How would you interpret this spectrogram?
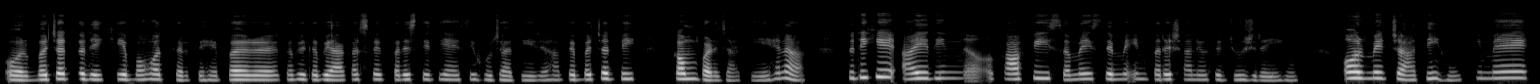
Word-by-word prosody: और 200 Hz, -1 st, +5 dB
बचत 240 Hz, +3 st, +6 dB
तो 250 Hz, -, +7 dB
देखिए 230 Hz, 0 st, +2 dB
बहुत 225 Hz, +1 st, -2 dB
करते 200 Hz, 0 st, -7 dB
हैं, 200 Hz, 0 st, -7 dB
पर 210 Hz, 0 st, +3 dB
कभी-कभी 220 Hz, -1 st, 0 dB
आकस्मिक 225 Hz, +3 st, -3 dB
परिस्थितियाँ 225 Hz, 0 st, -3 dB
ऐसी 215 Hz, +2 st, -10 dB
हो 210 Hz, -, -5 dB
जाती 200 Hz, -1 st, -7 dB
है 195 Hz, -, -9 dB
जहाँ 205 Hz, +2 st, -11 dB
पे 220 Hz, -, +1 dB
बचत 230 Hz, +3 st, +2 dB
भी 255 Hz, 0 st, -1 dB, 0.4 s
कम 255 Hz, 0 st, +6 dB
पड़ 200 Hz, -4 st, +4 dB
जाती 190 Hz, 0 st, -14 dB
है। 195 Hz, -, -7 dB
है 265 Hz, -, -5 dB
ना? 235 Hz, -9 st, -1 dB, 0.4 s
तो 290 Hz, -, -1 dB
देखिए 320 Hz, +3 st, +4 dB
आए 270 Hz, +3 st, +5 dB
दिन 285 Hz, +1 st, -8 dB
अ, -, -, -12 dB
काफ़ी 255 Hz, +3 st, +1 dB
समय 245 Hz, +1 st, -3 dB
से 250 Hz, -1 st, +1 dB
मैं 240 Hz, +1 st, -8 dB
इन 250 Hz, +1 st, -11 dB
परेशानियों 225 Hz, -1 st, -4 dB
से 220 Hz, 0 st, -7 dB
जूझ 215 Hz, -2 st, -8 dB
रही 185 Hz, -1 st, -9 dB
हूँ। 190 Hz, -1 st, -14 dB, 0.5 s
और 290 Hz, 0 st, +10 dB
मैं 285 Hz, 0 st, +2 dB
चाहती 240 Hz, +2 st, -1 dB
हूँ 200 Hz, -5 st, -12 dB
कि 285 Hz, -, -12 dB
मैं 295 Hz, +1 st, 0 dB
225 Hz, 180 wpm, -24 LUFS, 210-255 Hz, 0.5 s, और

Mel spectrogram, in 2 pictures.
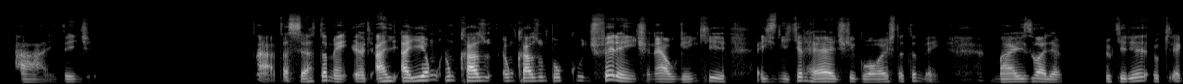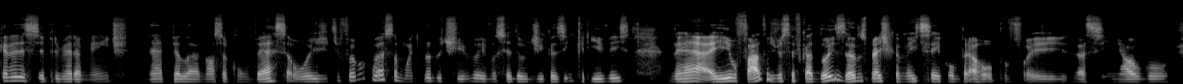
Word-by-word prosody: Ah, 115 Hz, -1 st, -4 dB
entendi. 125 Hz, -, -10 dB, 1.6 s
Ah, -, -, +1 dB
está -, -, -5 dB
certo -, -, +2 dB
também, 140 Hz, -9 st, +2 dB, 0.3 s
aí 160 Hz, +3 st, +7 dB
aí 155 Hz, +4 st, +8 dB
é -, -, +9 dB
um 215 Hz, -, -11 dB
é -, -, -4 dB
um 190 Hz, -, -7 dB
caso 170 Hz, 0 st, +8 dB
é -, -, -2 dB
um 165 Hz, -, -7 dB
caso 160 Hz, +1 st, +5 dB
um -, -, -17 dB
pouco 165 Hz, +2 st, -9 dB
diferente, 155 Hz, -7 st, +3 dB
né, 130 Hz, -, +2 dB
alguém 125 Hz, +1 st, -1 dB
que 150 Hz, -4 st, -4 dB, 0.3 s
sneaker 130 Hz, +6 st, -3 dB
head 135 Hz, -2 st, +4 dB
e -, -, -8 dB
que 145 Hz, -, -5 dB
gosta 125 Hz, 0 st, -3 dB
também, -, -, -12 dB, 0.5 s
Mas 130 Hz, +2 st, -1 dB
olha, 125 Hz, -5 st, +1 dB, 0.4 s
eu 135 Hz, -, -8 dB
queria 150 Hz, +5 st, -2 dB
eu 140 Hz, -, -7 dB
queria -, -, -6 dB
agradecer 165 Hz, -4 st, -2 dB
primeiramente, 125 Hz, -1 st, -8 dB, 0.2 s
né, 130 Hz, -, -6 dB
pela 125 Hz, 0 st, -5 dB
nossa 120 Hz, +2 st, -6 dB
conversa 125 Hz, +4 st, -2 dB
hoje 130 Hz, +2 st, -8 dB
que 170 Hz, -, -12 dB
foi 175 Hz, +1 st, -8 dB
uma 250 Hz, -, -21 dB
conversa 215 Hz, -1 st, -3 dB
muito 135 Hz, -2 st, -19 dB
produtiva 145 Hz, -2 st, -6 dB
e -, -, -8 dB
você 130 Hz, +1 st, -4 dB
deu 125 Hz, -1 st, -7 dB
dicas 130 Hz, +1 st, -5 dB
incríveis, 145 Hz, 0 st, -7 dB, 0.4 s
né, 135 Hz, +4 st, +3 dB
aí 135 Hz, +4 st, +6 dB
o 150 Hz, -, -4 dB
fato -, -, +6 dB
de -, -, -8 dB
você -, -, -1 dB
ficar -, -, +2 dB
2 -, -, +1 dB
anos 150 Hz, +5 st, +2 dB
praticamente 140 Hz, -1 st, 0 dB
sem 135 Hz, -2 st, +1 dB
comprar 135 Hz, -2 st, -2 dB
roupa -, -, -7 dB
foi, 125 Hz, 0 st, -7 dB
assim, 125 Hz, -1 st, -4 dB
algo 125 Hz, +1 st, -4 dB
135 Hz, 170 wpm, -27 LUFS, 125-155 Hz, 1.6 s, é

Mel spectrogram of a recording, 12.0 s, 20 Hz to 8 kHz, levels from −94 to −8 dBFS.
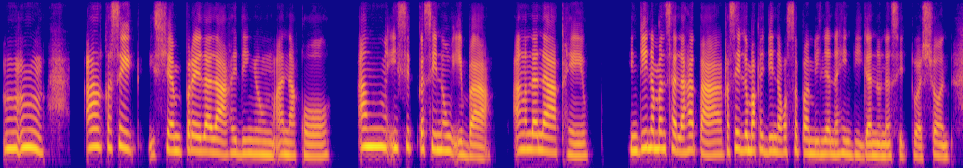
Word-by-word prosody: Mm. 265 Hz, -2 st, +2 dB, 0.5 s
Ah, 295 Hz, +1 st, +4 dB
kasi 275 Hz, -3 st, 0 dB, 0.2 s
siyempre 230 Hz, +5 st, 0 dB
lalaki 200 Hz, -3 st, +3 dB
din 195 Hz, 0 st, -4 dB
yung 185 Hz, -1 st, -2 dB
anak 185 Hz, -1 st, -2 dB
ko, 165 Hz, +1 st, -4 dB, 0.3 s
ang 300 Hz, 0 st, +6 dB
isip 275 Hz, -1 st, -3 dB
kasi 255 Hz, +1 st, -1 dB
nung 240 Hz, -1 st, +1 dB
iba 165 Hz, -5 st, +1 dB, 0.3 s
ang 250 Hz, +2 st, 0 dB
lalaki 210 Hz, -8 st, +2 dB, 0.6 s
hindi 235 Hz, +3 st, +3 dB
naman 265 Hz, -1 st, +4 dB
sa 255 Hz, -1 st, 0 dB
lahat 230 Hz, +2 st, +1 dB
ha, 180 Hz, +1 st, +3 dB
kasi 225 Hz, +6 st, -1 dB
lumaki 235 Hz, 0 st, +1 dB
din 225 Hz, 0 st, -1 dB
ako 210 Hz, -, -2 dB
sa 235 Hz, +1 st, -6 dB
pamilya 195 Hz, -2 st, -1 dB
na 180 Hz, -, -3 dB
hindi 185 Hz, -2 st, -5 dB
gano'n 170 Hz, -1 st, 0 dB
ang 165 Hz, -, -7 dB
sitwasyon. 165 Hz, -1 st, -6 dB
215 Hz, 160 wpm, -22 LUFS, 180-250 Hz, 0.6 s, ang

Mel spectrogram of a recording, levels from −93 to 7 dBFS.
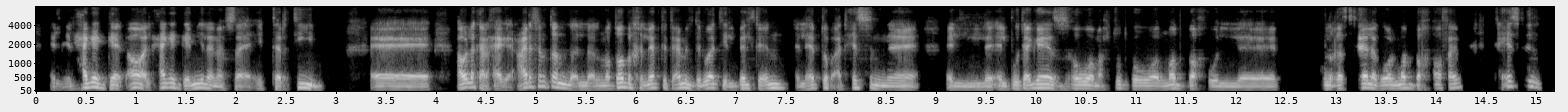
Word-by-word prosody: ال 90 Hz, -, -11 dB
الحاجة 140 Hz, -, +4 dB
الج 120 Hz, -5 st, +2 dB
آه، 145 Hz, +1 st, +5 dB
الحاجة 150 Hz, +1 st, +1 dB
الجميلة 125 Hz, +1 st, +1 dB
نفْسها 95 Hz, -2 st, -2 dB
الترتيب. 130 Hz, -10 st, -1 dB, 0.5 s
آآ 95 Hz, -2 st, +2 dB, 0.3 s
هاقول -, -, +6 dB
لك -, -, +1 dB
على -, -, +1 dB
حاجة، -, -, 0 dB
عارف 160 Hz, +4 st, +2 dB
أنت 180 Hz, -2 st, -2 dB
ال 140 Hz, -7 st, +3 dB
ال 105 Hz, 0 st, -2 dB
المطابخ 110 Hz, +6 st, +1 dB
اللي 110 Hz, -, +2 dB
هي -, -, +5 dB
بتتعمل 135 Hz, -2 st, -1 dB
دلوقتي 130 Hz, -1 st, +1 dB
الbuilt 115 Hz, +6 st, -1 dB, 0.2 s
in 130 Hz, 0 st, +2 dB, 0.2 s
اللي 90 Hz, -, -5 dB
هي -, -, +3 dB
بتبقى 125 Hz, 0 st, -4 dB
تحس 130 Hz, -1 st, -3 dB
إن 105 Hz, -3 st, -1 dB, 0.6 s
ال 90 Hz, 0 st, -3 dB
البوتجاز، 110 Hz, +1 st, +2 dB
هو 115 Hz, -1 st, +3 dB
محطوط 100 Hz, +4 st, -8 dB
جوّه 105 Hz, -1 st, +1 dB
المطبخ 100 Hz, 0 st, -1 dB
وال 95 Hz, -1 st, -2 dB, 0.5 s
والغسالة 115 Hz, +4 st, +2 dB
جوّه 115 Hz, +2 st, +2 dB
المطبخ، 125 Hz, +1 st, -1 dB
آه، 120 Hz, -, -2 dB
فاهم؟ 130 Hz, +4 st, -2 dB, 0.3 s
تحس 180 Hz, +1 st, -5 dB
إن 165 Hz, -6 st, -5 dB
115 Hz, 170 wpm, -22 LUFS, 95-130 Hz, 0.6 s, هاقول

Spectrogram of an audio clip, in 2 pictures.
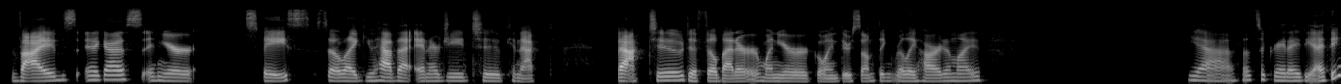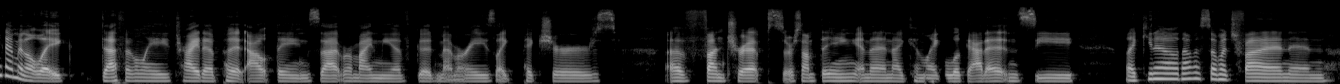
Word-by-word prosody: vibes, 175 Hz, +6 st, +6 dB
I 205 Hz, 0 st, +1 dB
guess, 220 Hz, +1 st, +1 dB
in 180 Hz, 0 st, -6 dB
your 160 Hz, -2 st, +2 dB, 0.5 s
space, 195 Hz, -, -2 dB
so, 455 Hz, -, -1 dB
like, 160 Hz, 0 st, 0 dB
you 170 Hz, -, -6 dB
have 165 Hz, -2 st, +5 dB
that 170 Hz, -, +3 dB
energy 165 Hz, +1 st, -3 dB
to 160 Hz, -3 st, -4 dB
connect -, -, -1 dB, 0.8 s
back -, -, +8 dB
to 190 Hz, +1 st, -1 dB
to 170 Hz, -5 st, 0 dB
feel 155 Hz, 0 st, -1 dB
better 145 Hz, +2 st, +1 dB
when 150 Hz, -2 st, -4 dB
you're 145 Hz, -1 st, -2 dB
going 140 Hz, 0 st, -5 dB
through -, -, -3 dB
something 160 Hz, +1 st, -6 dB
really 155 Hz, -1 st, -2 dB
hard 150 Hz, -1 st, -1 dB
in 165 Hz, +1 st, -5 dB
life. 170 Hz, +3 st, -4 dB, 2.1 s
Yeah. 190 Hz, -3 st, -4 dB
That's 210 Hz, +2 st, -9 dB
a -, -, -3 dB
great 180 Hz, -6 st, -4 dB
idea. 170 Hz, 0 st, 0 dB
I 170 Hz, -, +3 dB
think 415 Hz, -, -1 dB
I'm 365 Hz, -, +3 dB
gonna, 250 Hz, -, +4 dB
like, 150 Hz, -, +3 dB, 0.2 s
definitely, 165 Hz, -1 st, +1 dB
try 160 Hz, -2 st, +4 dB
to 150 Hz, -1 st, +1 dB
put 155 Hz, -4 st, +1 dB
out 145 Hz, 0 st, 0 dB
things 150 Hz, 0 st, -4 dB
that 140 Hz, -1 st, +2 dB
remind 145 Hz, -2 st, -1 dB
me 140 Hz, 0 st, -3 dB
of 140 Hz, +4 st, -7 dB
good 75 Hz, -, -3 dB
memories, 145 Hz, -, -4 dB
like -, -, -4 dB
pictures 145 Hz, 0 st, -4 dB, 0.5 s
of 160 Hz, 0 st, 0 dB
fun 165 Hz, -2 st, +2 dB
trips, 145 Hz, -2 st, +1 dB
or -, -, -3 dB
something, 160 Hz, +1 st, -2 dB
and 150 Hz, +1 st, -2 dB
then 150 Hz, -1 st, -1 dB
I 145 Hz, -1 st, -3 dB
can, 145 Hz, +1 st, -8 dB
like, 140 Hz, -2 st, -4 dB
look 145 Hz, 0 st, -1 dB
at 140 Hz, +2 st, +2 dB
it 150 Hz, +1 st, +2 dB
and 155 Hz, 0 st, -6 dB
see, 150 Hz, -1 st, -3 dB, 0.5 s
like, 185 Hz, +4 st, -1 dB
"You 255 Hz, -, +3 dB
know, 255 Hz, -1 st, +5 dB
that 255 Hz, +1 st, +2 dB
was 270 Hz, -1 st, -3 dB
so 245 Hz, -, +2 dB
much 225 Hz, -2 st, 0 dB
fun, 160 Hz, -1 st, +4 dB
and, 150 Hz, -1 st, -3 dB
160 Hz, 170 wpm, -26 LUFS, 150-170 Hz, 2.1 s, back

